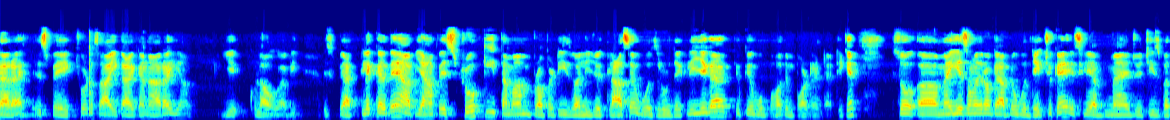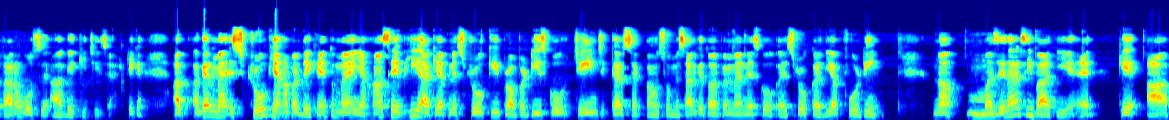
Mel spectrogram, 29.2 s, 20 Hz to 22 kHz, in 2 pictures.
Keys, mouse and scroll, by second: 19.4 click, 23.7 click, 26.6-29.2 drag.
